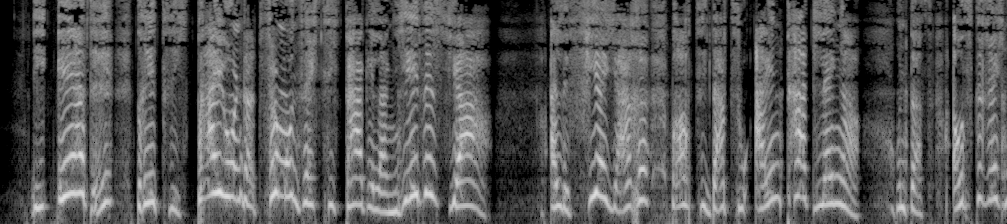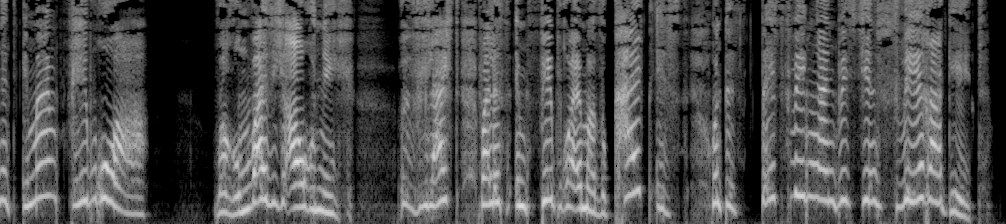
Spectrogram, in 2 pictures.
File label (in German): Trickstimme Baby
